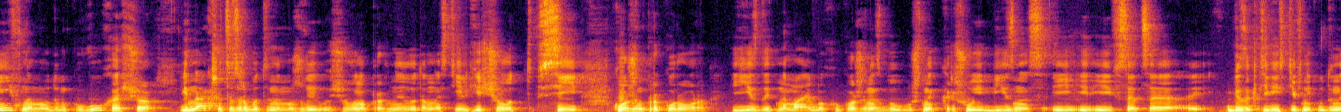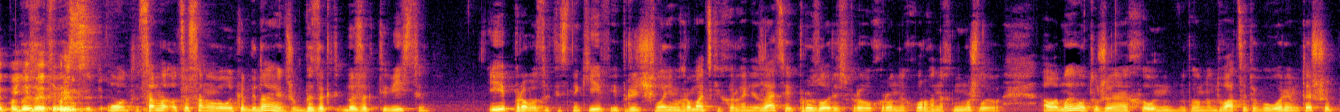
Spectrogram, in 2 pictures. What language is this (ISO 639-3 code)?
ukr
